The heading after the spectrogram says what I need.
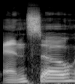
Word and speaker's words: Enso: There's Enso is a circle.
